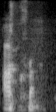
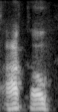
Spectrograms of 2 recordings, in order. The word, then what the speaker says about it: Akko: which would look in English like Acre, A-C-R-E, but we pronounce it Akko.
